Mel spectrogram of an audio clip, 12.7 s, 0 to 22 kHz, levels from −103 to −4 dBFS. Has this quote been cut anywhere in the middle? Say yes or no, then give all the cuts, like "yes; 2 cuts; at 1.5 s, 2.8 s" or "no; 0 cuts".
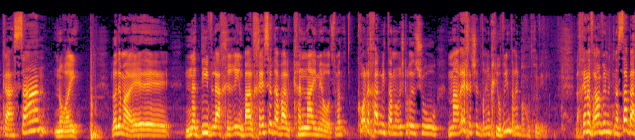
no; 0 cuts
